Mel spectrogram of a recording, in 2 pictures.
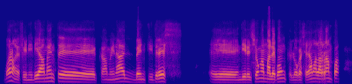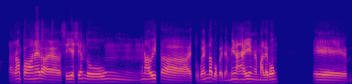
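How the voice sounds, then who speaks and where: A Cuban man of forty-five giving reflective interview answers haltingly, repeating phrases as he searches for words. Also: medium pitch, steady tone, smooth, dry recording, dull audio. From Cuba. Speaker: interview guest, visual artist and art teacher.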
